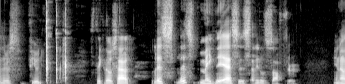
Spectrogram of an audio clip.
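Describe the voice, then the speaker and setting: A man's voice: on the low side, gravelly, sharp tone. A man giving a casual show-and-tell tutorial as a game modder, informal and thinking aloud as he works.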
